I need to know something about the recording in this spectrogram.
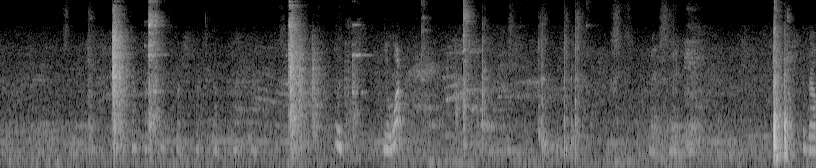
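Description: Small spoon clinking against a glass salt jar and small metal bowls: a scattering of light taps, the sharpest about two seconds in, about four seconds in and near the end.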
